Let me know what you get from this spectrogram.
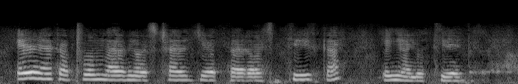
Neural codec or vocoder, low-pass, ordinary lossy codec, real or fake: codec, 16 kHz, 1 kbps, FreqCodec, smaller model; 7.2 kHz; MP3, 32 kbps; fake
